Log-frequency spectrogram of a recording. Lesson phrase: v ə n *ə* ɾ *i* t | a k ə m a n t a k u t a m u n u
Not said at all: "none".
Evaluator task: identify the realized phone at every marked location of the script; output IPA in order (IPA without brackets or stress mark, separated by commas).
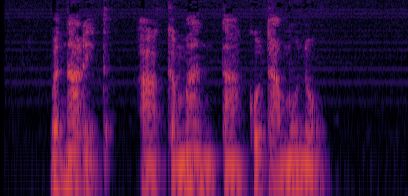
a, i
